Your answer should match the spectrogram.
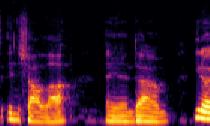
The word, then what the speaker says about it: inshallah: times in your book I believe it's pronounced in Salah um what does that word mean and why is that word so important to you yeah uh it's inshallah and um you know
